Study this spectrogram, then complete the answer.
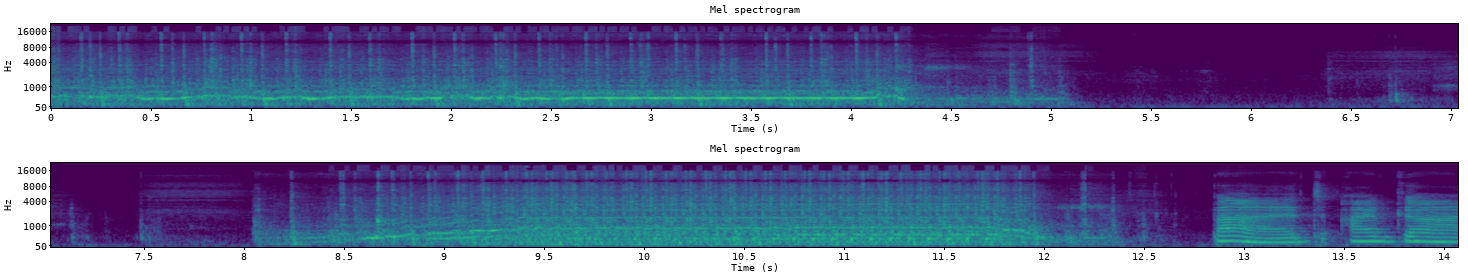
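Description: A sewing machine zigzag stitching lace onto entredeux, a steady close mechanical whir in two long runs with a quiet break between, followed by a voice speaking.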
